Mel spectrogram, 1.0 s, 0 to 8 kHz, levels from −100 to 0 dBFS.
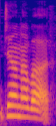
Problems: none marked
